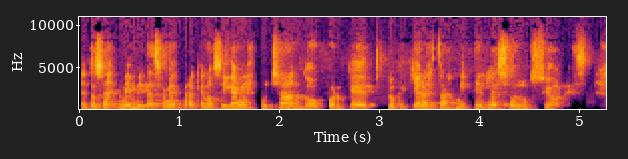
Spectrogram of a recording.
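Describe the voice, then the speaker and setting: A woman's high-pitched, dark, mellow voice at a fairly quick pace, with hardly any pauses and ordinary pitch variation. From Venezuela. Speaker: psychologist. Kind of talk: interview.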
